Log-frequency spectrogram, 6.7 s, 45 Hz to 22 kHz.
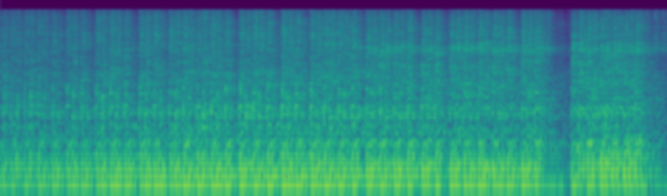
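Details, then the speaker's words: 1997 Harley-Davidson Fatboy Evo running cold on choke with an uneven, lumpy lope, stumbles and near-stall, won't take throttle, dies without choke; intake leak or wrong jets suspected, needs carburetor work. "wow this thing's cold nature you cannot let that choke off at all it does run though so woohoo I think this thing needs some carburetor work"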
